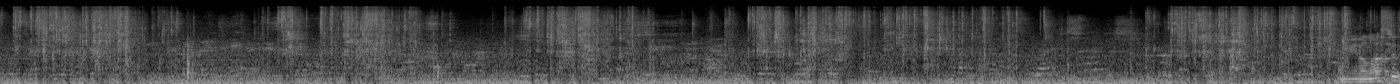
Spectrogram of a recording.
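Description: Foil trading-card pack wrappers crinkling in repeated short bursts as packs are torn open and handled, over a steady low hum.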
